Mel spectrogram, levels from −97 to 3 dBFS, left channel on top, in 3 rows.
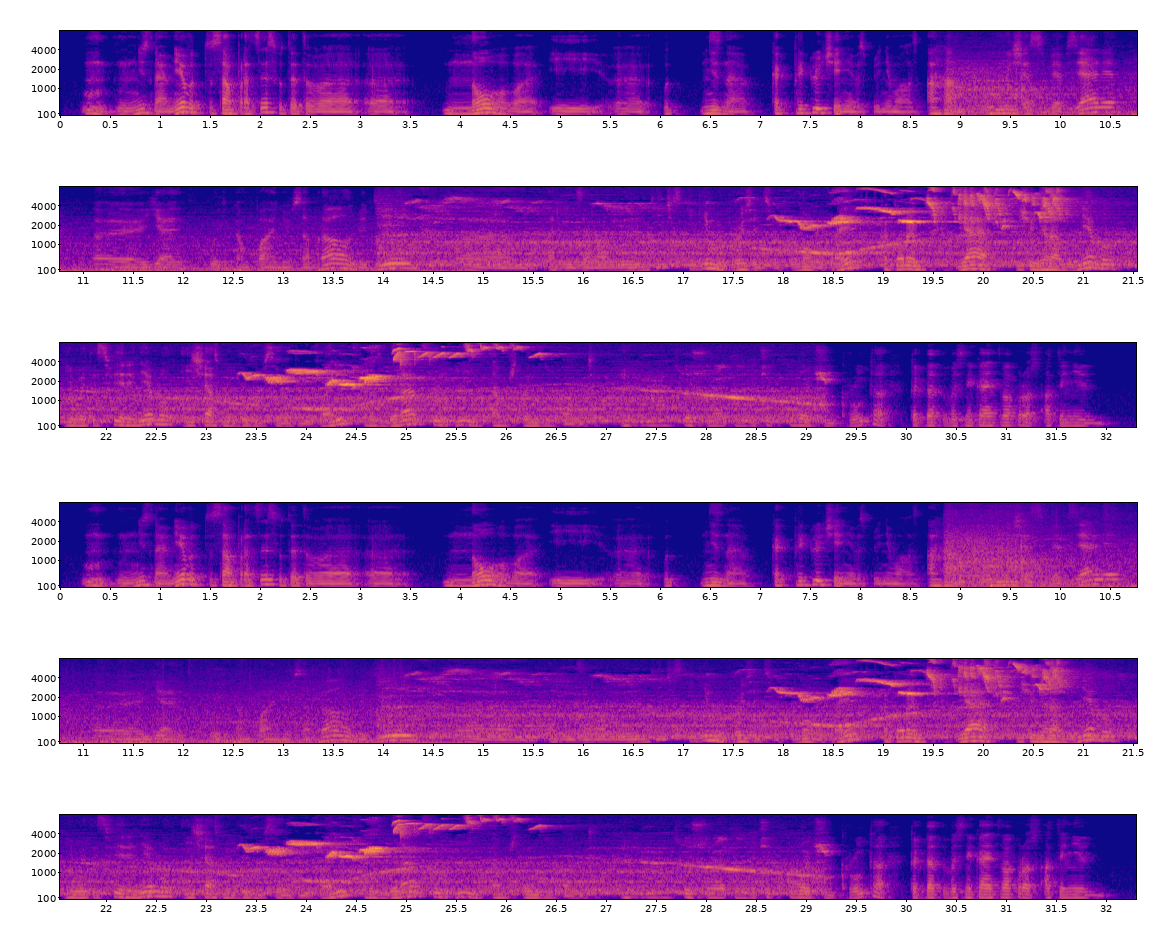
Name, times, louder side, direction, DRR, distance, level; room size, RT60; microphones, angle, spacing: voice 1, 0.2-3.5 3.8-6.1 6.4-10.8 11.1-26.8 27.1-27.6, left 1 dB, 30° left, 5 dB, 0.9 m, -43 dB
Bird, 8.8-15.0, right 2 dB, 85° right, 0.7 m, -45 dB
sound 1, 13.9-29.2, left 4 dB, 5° left, 1.2 m, -32 dB
voice 2, 27.7-32.0, right 2 dB, 30° right, 2 dB, 0.7 m, -46 dB
6.7 x 5.5 x 3.0 m, 0.35 s
head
